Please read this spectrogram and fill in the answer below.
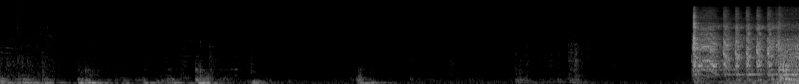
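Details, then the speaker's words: Toyota RAV4 2AZ-FE first start after cleaning a blocked oil pickup to fix a low oil pressure fault, with about four litres of oil added: quick catch into a steady, even idle with no knocking; normal start and idle. "cool so when you style it up you just want to make sure that the oil light goes out and just let it run a little bit"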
